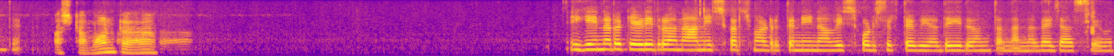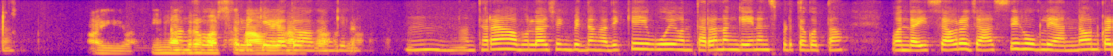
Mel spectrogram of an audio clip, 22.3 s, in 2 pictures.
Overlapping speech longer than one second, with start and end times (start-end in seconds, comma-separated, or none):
12.9-14.7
